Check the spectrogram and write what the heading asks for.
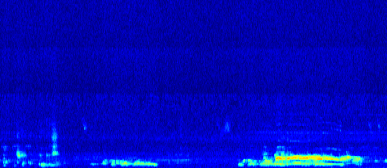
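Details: Spotted dove used as a lure for wild birds, cooing at lower volume: two smeared, throaty coo phrases separated by a quiet gap, with a faint background hiss.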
